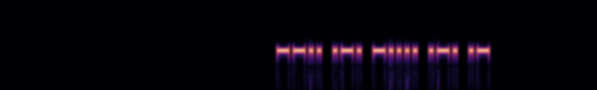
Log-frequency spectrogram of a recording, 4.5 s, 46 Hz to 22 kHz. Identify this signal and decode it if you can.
Morse code, heard as a keyed tone, about 40 wpm, 700 Hz. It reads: ZR6RA
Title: DXCC-100 Call Signs - 5 Characters - Repeated 3x - 40wpm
